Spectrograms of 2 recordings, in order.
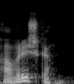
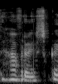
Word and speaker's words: Havryshko: Hello and welcome, Havryshko. Yes, Did I pronounce it right? yes, correct. Havryshko, yes.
